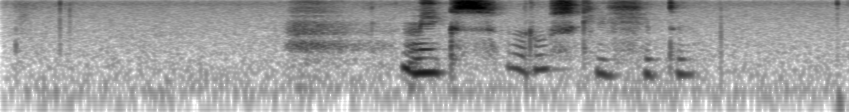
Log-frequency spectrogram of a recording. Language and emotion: Russian, neutral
